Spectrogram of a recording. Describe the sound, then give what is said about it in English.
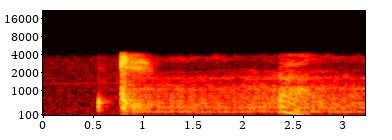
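A single sneeze, a short sharp intake of breath followed by a loud explosive burst that trails off, then a softer breathy sound a moment later. “I'm going to sneeze.”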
